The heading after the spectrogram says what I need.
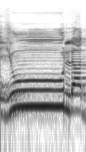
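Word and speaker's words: يُولَدْ: لمبا کیا جاتا ہے یولد، یو یہ واو پڑھی جائے گی. ہم غلطی کیا کرتے ہیں؟ لم یلد ولم یولد، ولم یولد، یہ آگے جو واو ہے یہ پڑھتے نہیں ہیں.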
